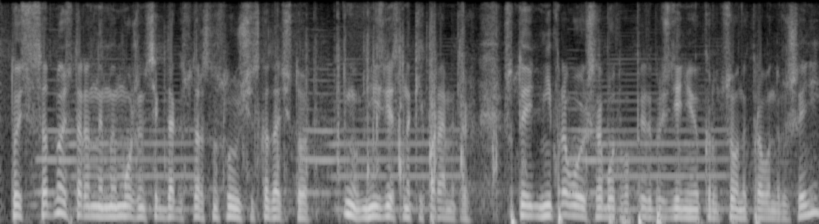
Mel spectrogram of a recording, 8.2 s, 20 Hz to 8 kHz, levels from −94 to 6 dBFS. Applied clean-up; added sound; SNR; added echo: none; Wind instrument, woodwind instrument + Livestock, farm animals, working animals; 13 dB; none.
